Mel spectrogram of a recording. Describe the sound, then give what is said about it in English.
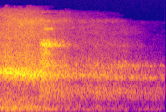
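A slow, deep breath is released during a guided breathing exercise: a single soft, breathy exhale that fades away over under two seconds, quiet and alone. “Take another deep breath in. Release.”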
